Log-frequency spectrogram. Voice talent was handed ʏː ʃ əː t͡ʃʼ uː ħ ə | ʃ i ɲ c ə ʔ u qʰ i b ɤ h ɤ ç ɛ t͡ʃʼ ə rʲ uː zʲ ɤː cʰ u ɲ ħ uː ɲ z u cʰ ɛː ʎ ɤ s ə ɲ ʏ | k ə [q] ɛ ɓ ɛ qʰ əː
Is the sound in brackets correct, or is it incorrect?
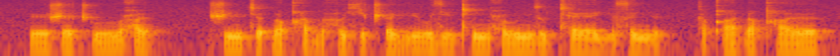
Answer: incorrect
